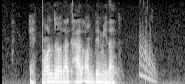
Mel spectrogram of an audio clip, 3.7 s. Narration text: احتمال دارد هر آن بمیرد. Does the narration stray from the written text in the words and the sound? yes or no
yes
